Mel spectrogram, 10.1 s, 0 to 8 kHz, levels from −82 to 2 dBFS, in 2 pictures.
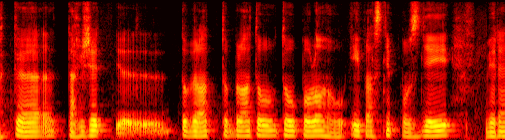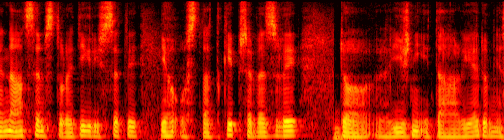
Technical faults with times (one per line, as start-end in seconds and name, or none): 0.64-0.70 short concealed packet loss
4.74-4.86 comfort noise in place of the background
6.48-6.66 comfort noise in place of the background
7.30 sound dropped by the voice detector
8.18-8.38 comfort noise in place of the background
